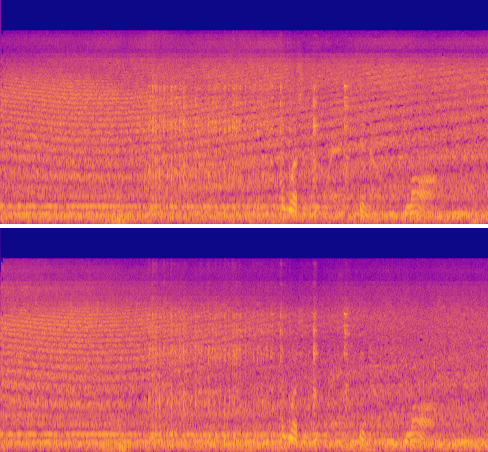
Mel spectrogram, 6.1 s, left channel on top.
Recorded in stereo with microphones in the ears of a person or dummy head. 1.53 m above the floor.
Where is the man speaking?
50° left (ahead or behind).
